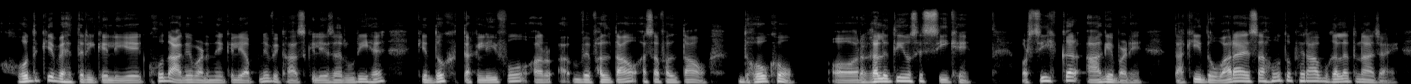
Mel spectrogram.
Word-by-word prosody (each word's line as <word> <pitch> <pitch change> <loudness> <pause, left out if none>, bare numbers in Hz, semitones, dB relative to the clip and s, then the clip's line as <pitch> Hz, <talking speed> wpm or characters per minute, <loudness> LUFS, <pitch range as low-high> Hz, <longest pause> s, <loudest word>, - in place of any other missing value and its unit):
खुद 135 +6 +4
की 185 - +4
बेहतरी 110 -5 +1
के 100 - -1
लिए, 95 +1 0
खुद 160 0 +1
आगे 100 +1 +3
बढ़ने 95 -1 -3
के 105 - -7
लिए, 100 -1 0
अपने 115 +9 -2
विकास 100 -9 -3
के 95 - -8
लिए, 95 +1 -2
ज़रूरी 100 +4 -2
है 120 +5 0 0.4
कि 105 - 0
दुःख, 135 +10 +1
तकलीफ़ो 105 +9 -1 0.2
और 105 0 -1
अ, - - -7
विफलताओं, 110 +4 +1
असफलताओं, 110 -4 -2 0.4
धोखों 125 +6 +3 0.5
और 95 +1 +1
गलतियों 140 +6 +6
से 150 - -1
सीखें। 105 -7 +1 0.6
और - - -2
सीख 160 0 +1
कर 180 -1 +5
आगे 105 +3 +2
बढ़ें, 90 0 -5 0.3
ताकि 95 +6 0
दोबारा 100 +8 +3
ऐसा 145 0 +2
हो, 165 +5 -1
तो 180 - -3
फिर 160 -1 +1
आप 155 -1 +1
गलत 130 +2 +1
ना 110 -3 0
जाए। 85 0 -9
110 Hz, 185 wpm, -23 LUFS, 100-135 Hz, 0.6 s, गलतियों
